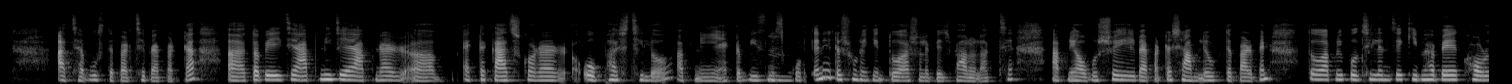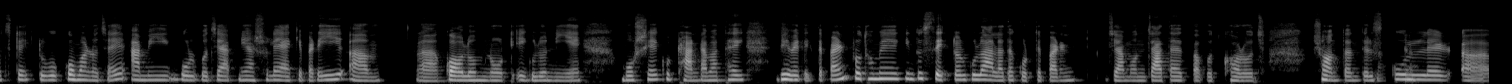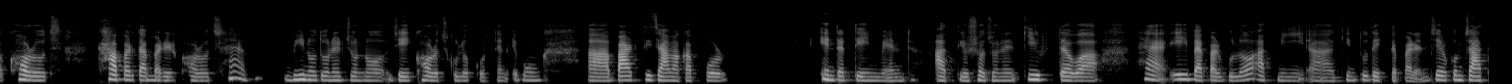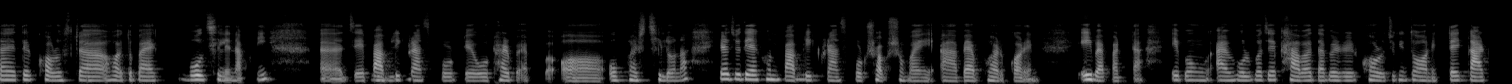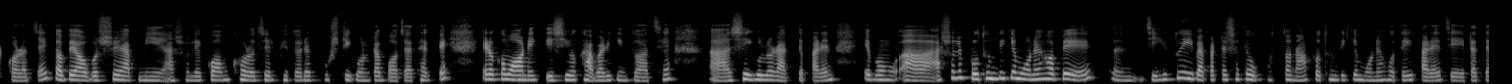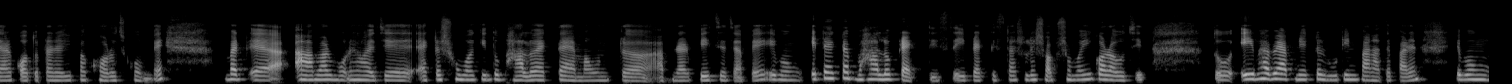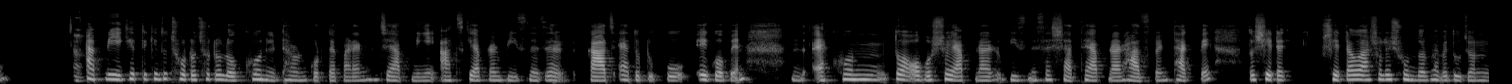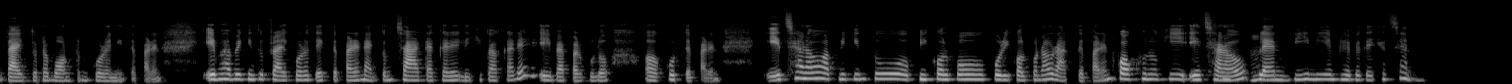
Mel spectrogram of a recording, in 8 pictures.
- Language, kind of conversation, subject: Bengali, advice, অনিশ্চয়তার মধ্যে দ্রুত মানিয়ে নিয়ে কীভাবে পরিস্থিতি অনুযায়ী খাপ খাইয়ে নেব?
- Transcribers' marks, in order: tapping; swallow; lip smack; in English: "entertainment"; in English: "public transport"; in English: "public transport"; swallow; lip smack; in English: "plan B"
